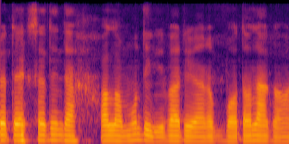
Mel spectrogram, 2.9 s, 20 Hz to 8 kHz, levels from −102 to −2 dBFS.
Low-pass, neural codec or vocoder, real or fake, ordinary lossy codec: 7.2 kHz; codec, 24 kHz, 3.1 kbps, DualCodec; fake; Opus, 64 kbps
